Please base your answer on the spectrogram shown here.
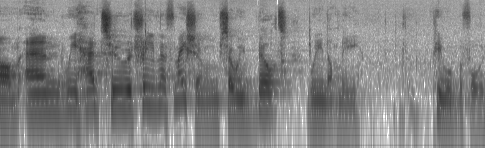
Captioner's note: none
